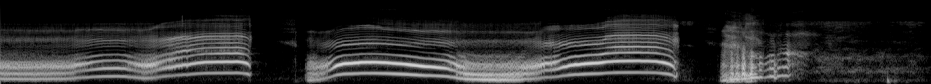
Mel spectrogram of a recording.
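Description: A street cat yowling for food in long drawn-out meows, each sagging in pitch and swinging back up: one ends about two and a half seconds in, a second runs from about three to nearly seven seconds, then a short rough cry follows.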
